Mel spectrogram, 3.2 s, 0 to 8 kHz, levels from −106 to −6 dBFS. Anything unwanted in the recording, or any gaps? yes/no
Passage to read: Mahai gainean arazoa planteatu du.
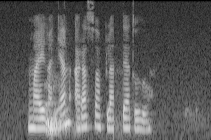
yes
